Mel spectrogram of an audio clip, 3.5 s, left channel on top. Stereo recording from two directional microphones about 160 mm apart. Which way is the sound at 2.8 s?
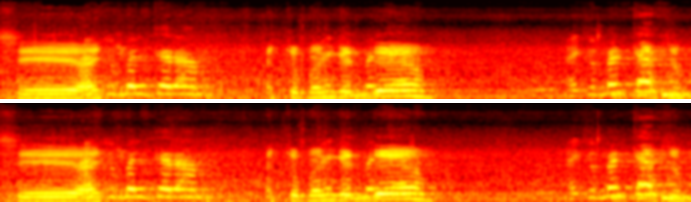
50° left (ahead or behind).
